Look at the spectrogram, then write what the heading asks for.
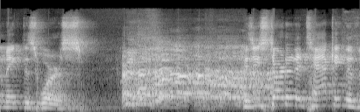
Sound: audience laughs

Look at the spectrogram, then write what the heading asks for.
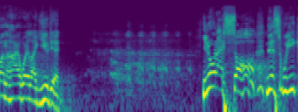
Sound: congregation laughing

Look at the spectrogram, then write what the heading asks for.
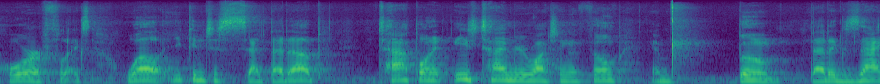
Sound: snaps finger

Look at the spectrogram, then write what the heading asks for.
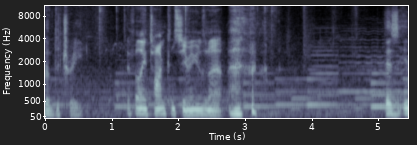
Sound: laughs

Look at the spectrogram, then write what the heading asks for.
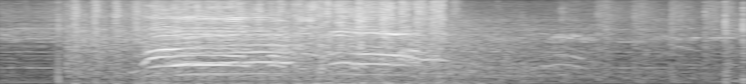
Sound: shouting

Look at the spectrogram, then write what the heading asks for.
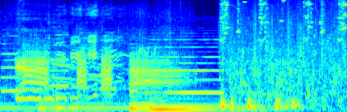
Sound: both giggle

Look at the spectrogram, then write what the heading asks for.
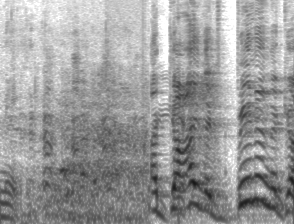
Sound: laughter

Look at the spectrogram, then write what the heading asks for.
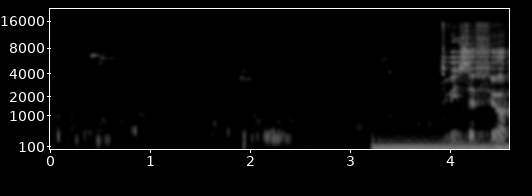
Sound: bird chirping

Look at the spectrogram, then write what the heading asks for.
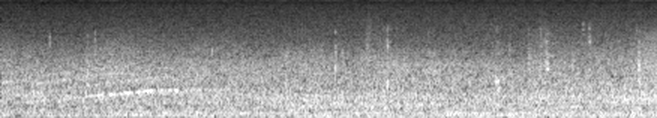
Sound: siren wails

